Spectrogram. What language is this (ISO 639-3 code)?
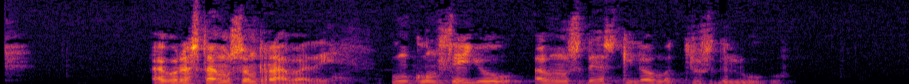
glg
